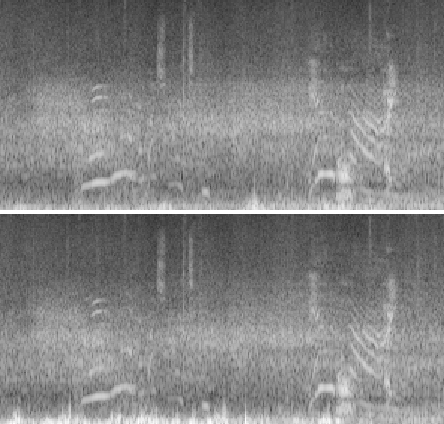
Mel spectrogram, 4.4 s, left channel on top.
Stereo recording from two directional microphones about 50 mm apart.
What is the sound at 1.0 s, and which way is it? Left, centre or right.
Duck, centre.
